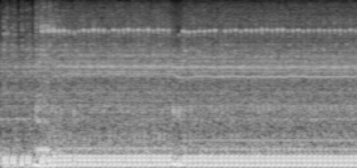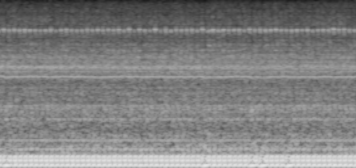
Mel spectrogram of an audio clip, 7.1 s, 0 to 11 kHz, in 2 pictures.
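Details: John Deere X585 mower, hours unknown (787 or 1787), after fuel filter change: low steady thump about four beats a second, slightly uneven; still rough, owner suspects valves need adjusting.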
